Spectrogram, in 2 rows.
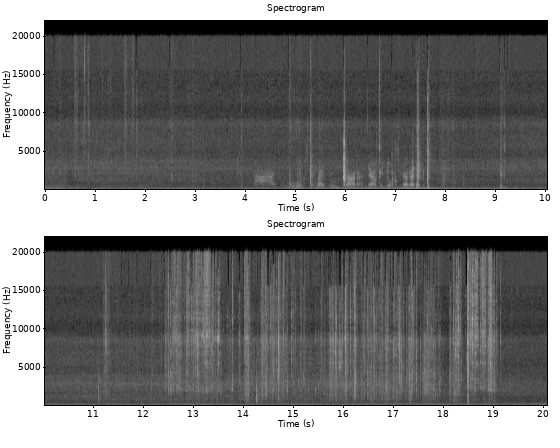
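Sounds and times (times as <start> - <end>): steady low hum: 0.0 - 20.0
small clicks and crackles: 11.1 - 19.4.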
